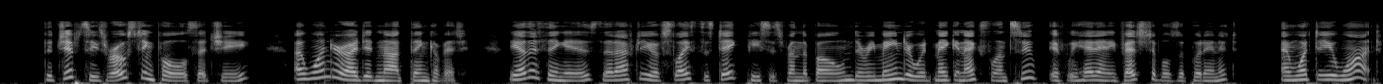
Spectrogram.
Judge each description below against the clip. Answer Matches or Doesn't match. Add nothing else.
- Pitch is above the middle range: Matches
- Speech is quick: Matches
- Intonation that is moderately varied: Matches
